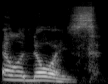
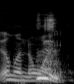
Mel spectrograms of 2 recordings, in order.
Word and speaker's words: Illinois: You're all-time top tier talent, but you say Illinois. Oh, does he? What's wrong with that? That's how I say it. No, Because the it's- S is silent. It's Illinois.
